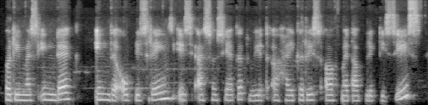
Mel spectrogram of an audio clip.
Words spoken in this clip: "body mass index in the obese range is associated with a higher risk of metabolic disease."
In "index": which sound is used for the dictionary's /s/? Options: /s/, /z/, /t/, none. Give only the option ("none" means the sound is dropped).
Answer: none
